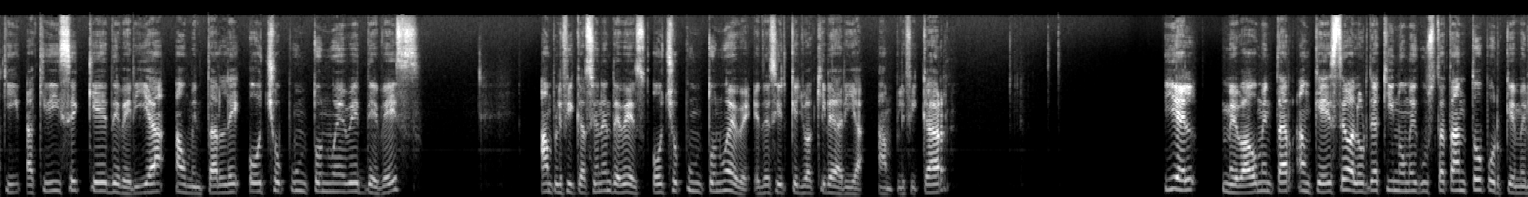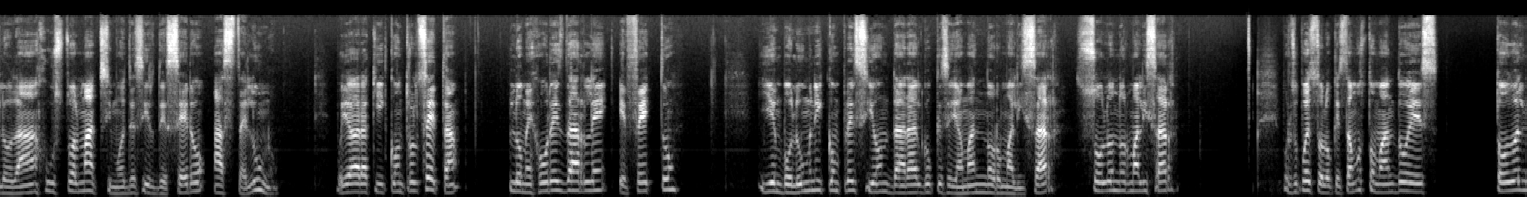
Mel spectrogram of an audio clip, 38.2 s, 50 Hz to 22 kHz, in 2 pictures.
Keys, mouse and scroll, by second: 13.0 click, 24.1 ctrl+z, 26.6 click, 36.8 click.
